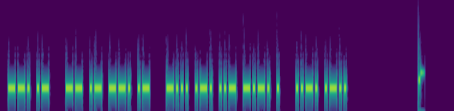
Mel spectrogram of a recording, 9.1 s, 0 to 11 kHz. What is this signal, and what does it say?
Morse code, heard as a keyed tone, about 25 wpm, 700 Hz. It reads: GA MAGA BRUCE FL
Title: K1USN SST QSO Practice - 25wpm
